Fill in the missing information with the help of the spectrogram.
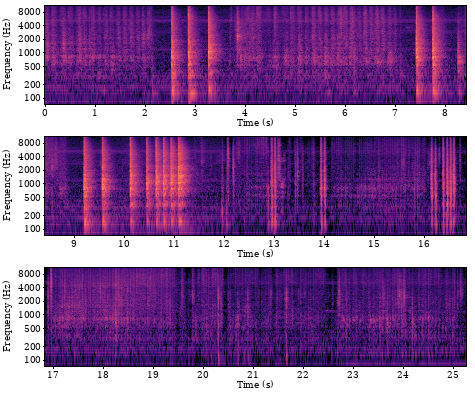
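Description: Hand scrubbing and rubbing along the rim of a top-load washer's inner tub, loosening dried lint and dust. There are runs of quick, louder strokes in the first half, with a dense flurry about ten seconds in, and scattered single strokes after that.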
